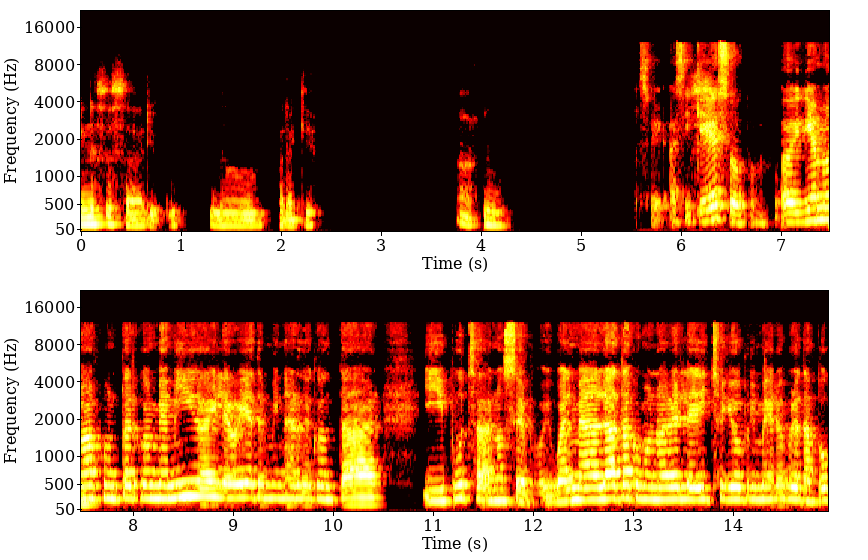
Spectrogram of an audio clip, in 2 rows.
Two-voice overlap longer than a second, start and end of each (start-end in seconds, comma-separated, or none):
none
